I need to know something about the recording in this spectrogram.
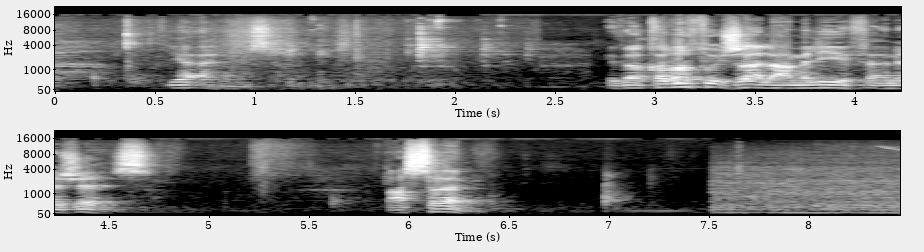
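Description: A middle-aged man speaks firmly and close by.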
